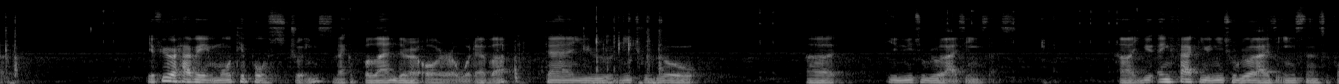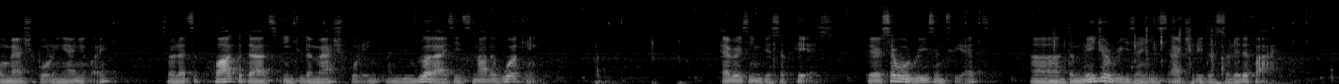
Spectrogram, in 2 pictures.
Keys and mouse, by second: 3.6-5.1 middle drag, 5.1 ctrl+a, 8.9 click, 9.8 click, 10.5 g, 11.2 click, 11.4-14.6 middle drag, 14.6 click, 17.2 ctrl+right click, 18.4-19.8 middle drag, 19.8 alt+shift+click, 20.4-23.3 ctrl+middle drag, 23.3 click, 23.6 middle click, 24.3 ctrl+a.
